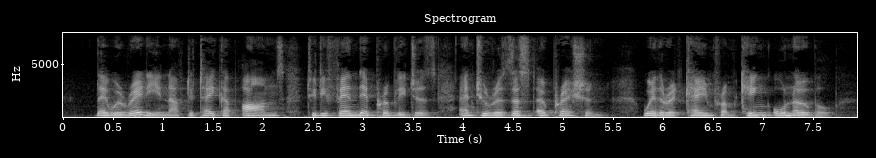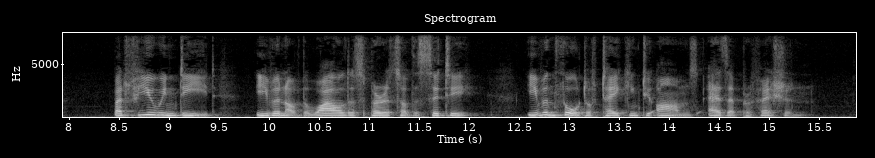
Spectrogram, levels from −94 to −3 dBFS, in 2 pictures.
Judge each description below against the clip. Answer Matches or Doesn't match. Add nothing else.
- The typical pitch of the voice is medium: Matches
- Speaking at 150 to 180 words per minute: Matches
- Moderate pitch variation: Matches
